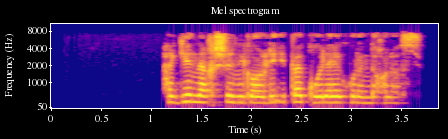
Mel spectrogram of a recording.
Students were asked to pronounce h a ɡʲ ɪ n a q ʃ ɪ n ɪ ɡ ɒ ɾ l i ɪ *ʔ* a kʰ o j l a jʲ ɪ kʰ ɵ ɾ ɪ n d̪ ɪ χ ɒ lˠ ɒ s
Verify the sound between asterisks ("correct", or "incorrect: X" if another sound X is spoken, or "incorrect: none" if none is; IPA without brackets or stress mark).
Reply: incorrect: p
